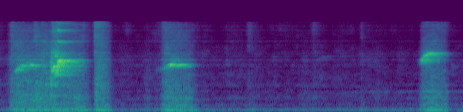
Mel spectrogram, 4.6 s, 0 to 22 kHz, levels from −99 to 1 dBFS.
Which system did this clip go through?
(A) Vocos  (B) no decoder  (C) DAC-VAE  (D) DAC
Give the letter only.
A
